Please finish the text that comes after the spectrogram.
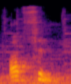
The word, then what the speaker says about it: often: It is not often, it is often. T goes silent, so it is often.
